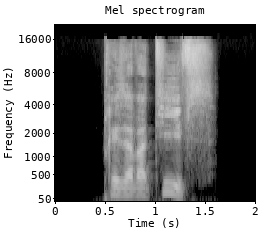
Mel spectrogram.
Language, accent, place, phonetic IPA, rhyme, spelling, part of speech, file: German, Germany, Berlin, [pʁɛzɛʁvaˈtiːfs], -iːfs, Präservativs, noun, De-Präservativs.ogg
- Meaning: genitive singular of Präservativ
